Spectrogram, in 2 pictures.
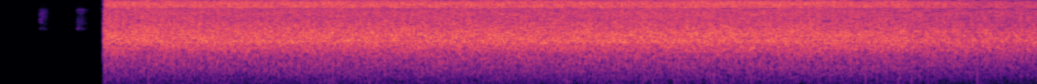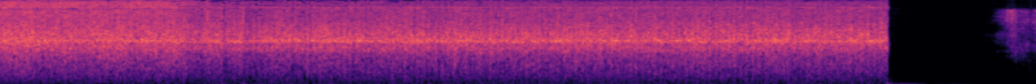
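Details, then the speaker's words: Ultrasound bearing inspection during greasing: harsh friction hiss that eases, becomes smoother and drops in decibel level as grease goes in, then stops lowering, so greasing stops; dry bearing friction reducing with lubrication. "so as we can hear there and as we can see from the time series waveform a large level of friction an ultrasound being generated as the grease applies the sound becomes a lot smoother and lower in in decibel value and it doesn't go any lower"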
